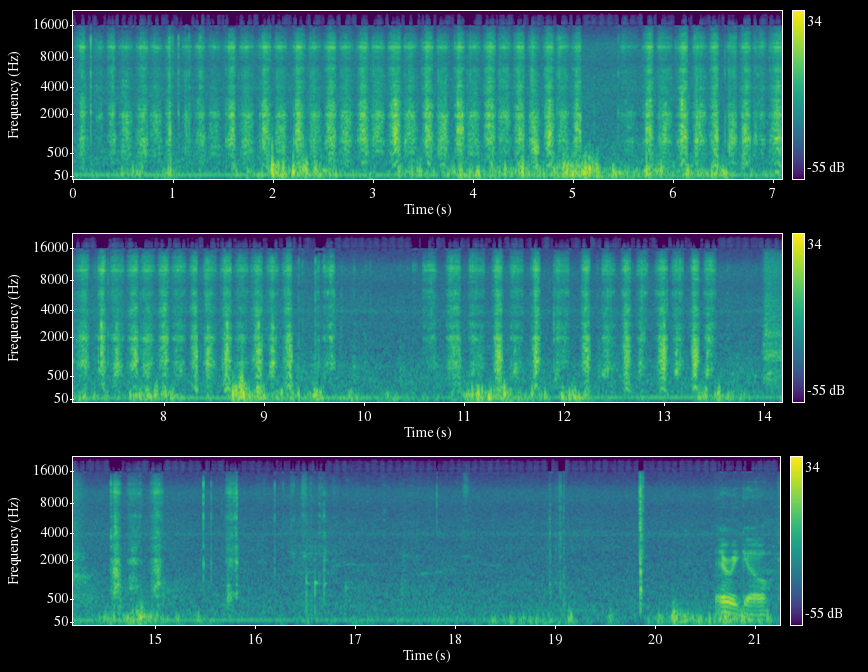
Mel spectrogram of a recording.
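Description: A small Swiss Army knife saw rasps through wood in quick, steady back-and-forth strokes, close and continuous, pausing briefly midway before resuming.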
